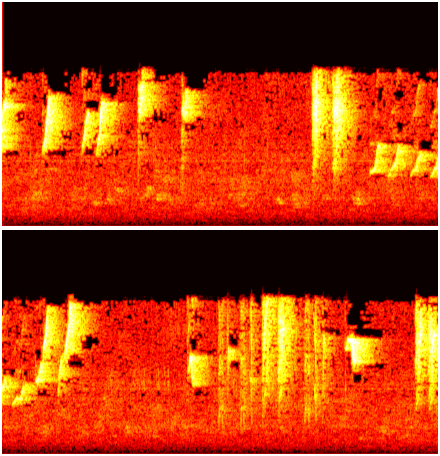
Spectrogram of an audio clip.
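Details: Full isian nembak masteran of kolibri ninja, Van Hasselt's sunbird: a lively sequence of very high whistled flicks, a short descending run of four notes, then rapid trills and piercing chirps in quick succession.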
